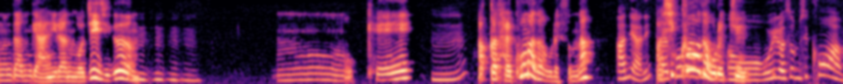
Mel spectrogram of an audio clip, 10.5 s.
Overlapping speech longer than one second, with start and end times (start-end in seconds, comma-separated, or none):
8.2-9.4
